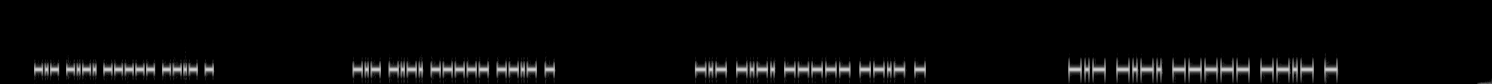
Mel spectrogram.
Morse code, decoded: KC0QT KC0QT KC0QT KC0QT

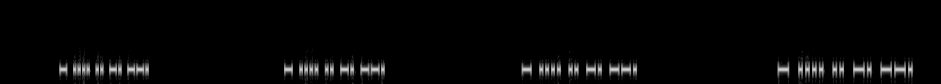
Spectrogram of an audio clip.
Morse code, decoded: THING THING THING THING

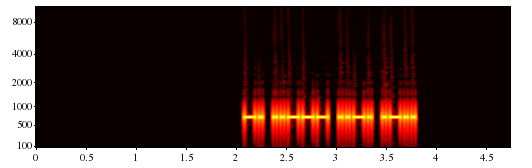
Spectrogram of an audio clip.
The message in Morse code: N2FL

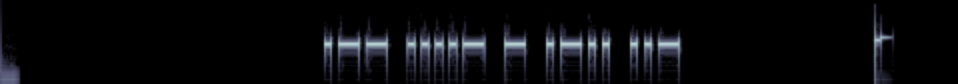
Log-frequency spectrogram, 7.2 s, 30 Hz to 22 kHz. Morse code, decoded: W4TLU

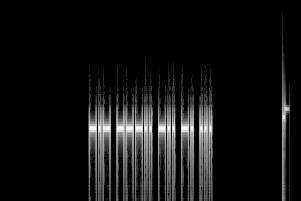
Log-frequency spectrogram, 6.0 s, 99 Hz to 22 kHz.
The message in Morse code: K8DNS

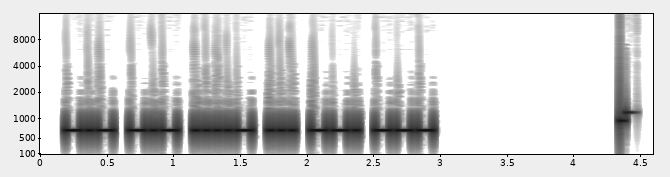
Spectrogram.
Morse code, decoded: KK4SGO

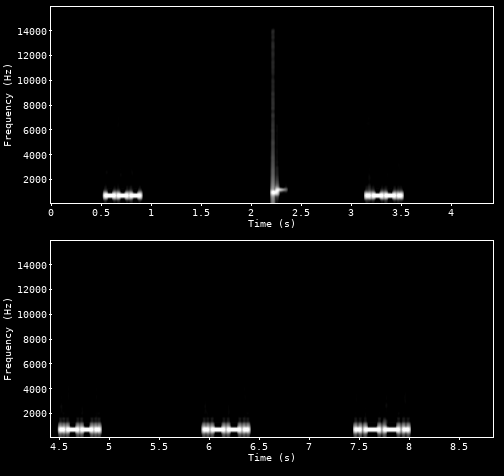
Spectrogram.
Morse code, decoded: O PPPP

